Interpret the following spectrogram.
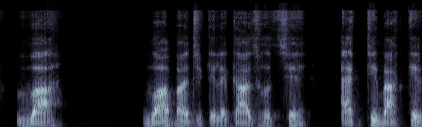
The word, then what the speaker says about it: は: উচ্চারণ হবে হা কিন্তু যখন বাক্য গঠন করার সময় পার্টিকেল হিসেবে বসবে তখন এর উচ্চারণ হবে ওয়া আর্টিকেলের কাজ হচ্ছে একটি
